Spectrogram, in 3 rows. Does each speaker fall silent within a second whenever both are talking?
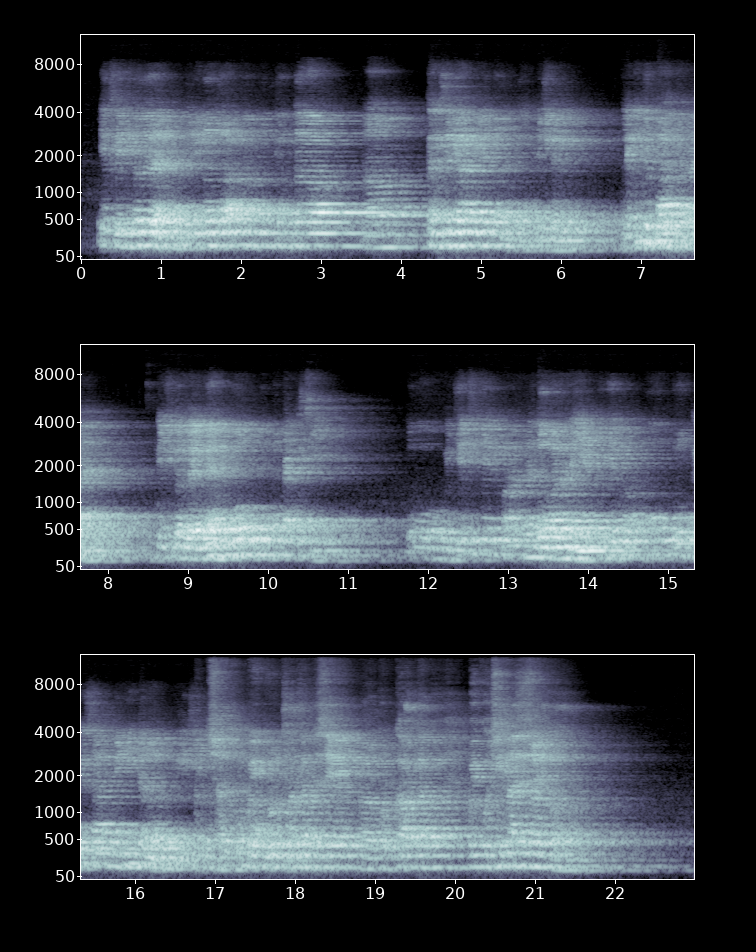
No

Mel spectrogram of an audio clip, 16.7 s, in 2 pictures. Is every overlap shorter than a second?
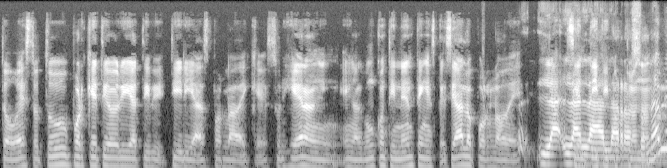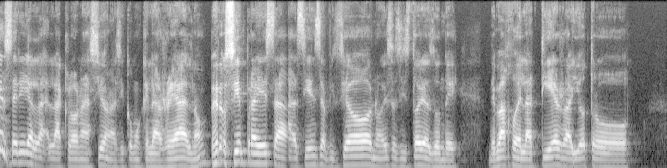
No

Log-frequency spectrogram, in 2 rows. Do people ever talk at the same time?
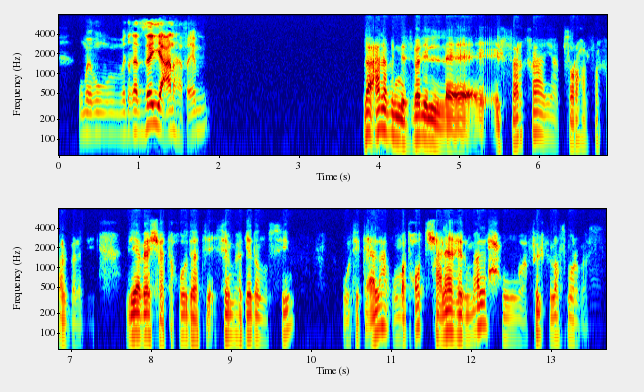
No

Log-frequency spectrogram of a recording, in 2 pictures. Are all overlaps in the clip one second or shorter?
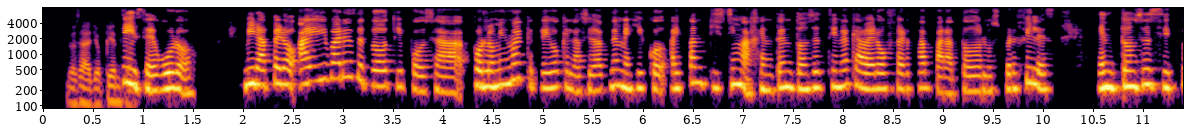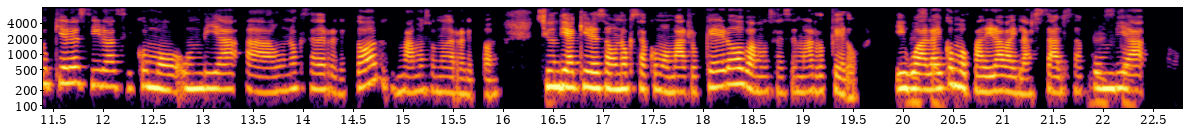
Yes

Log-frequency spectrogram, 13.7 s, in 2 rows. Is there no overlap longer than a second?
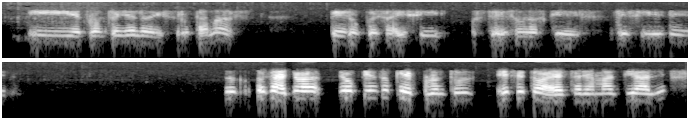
Yes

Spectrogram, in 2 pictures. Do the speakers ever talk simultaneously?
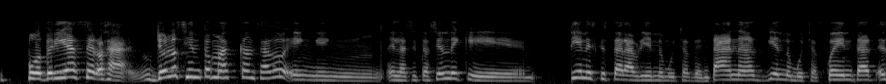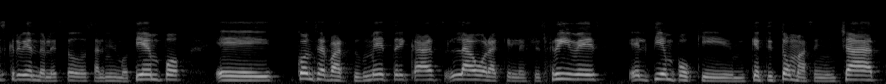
No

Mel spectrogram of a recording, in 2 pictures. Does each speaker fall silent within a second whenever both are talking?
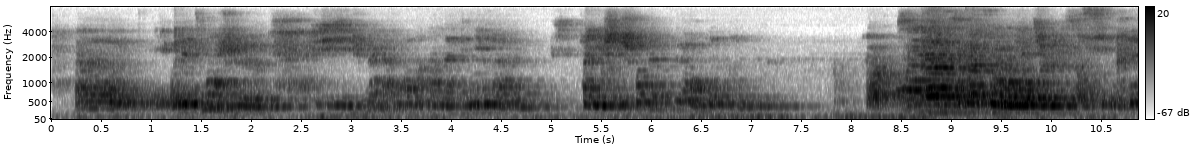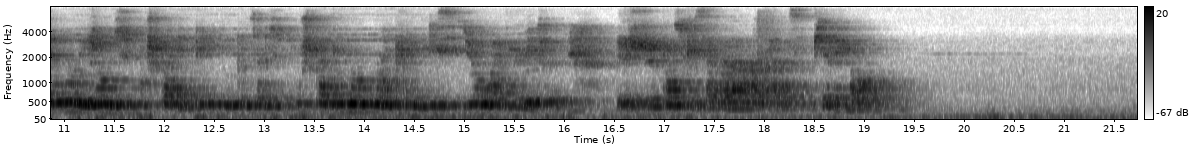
No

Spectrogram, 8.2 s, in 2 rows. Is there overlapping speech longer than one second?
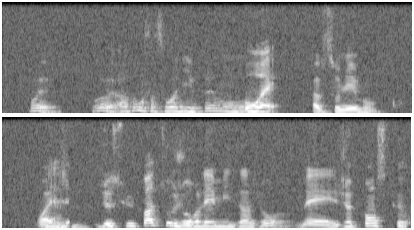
No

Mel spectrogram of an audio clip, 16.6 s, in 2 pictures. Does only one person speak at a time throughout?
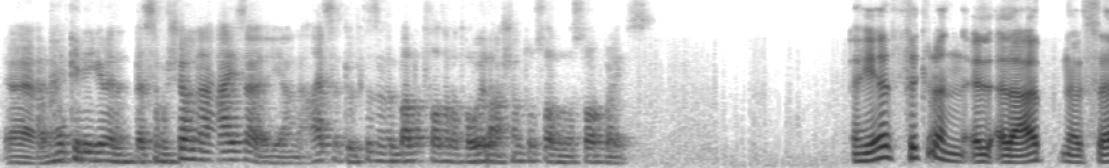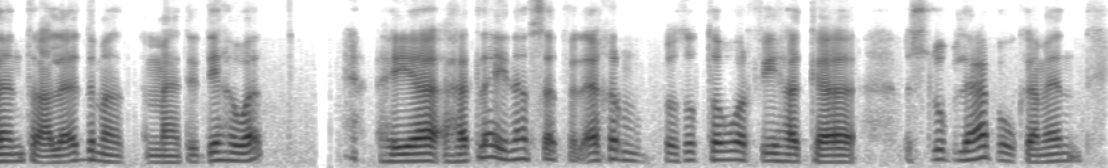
Yes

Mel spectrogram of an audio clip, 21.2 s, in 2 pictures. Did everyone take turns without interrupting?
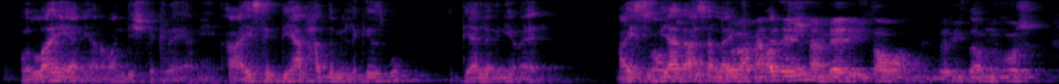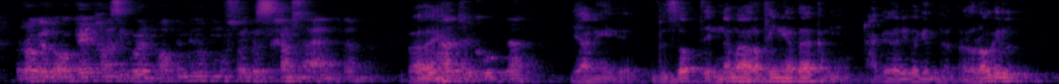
No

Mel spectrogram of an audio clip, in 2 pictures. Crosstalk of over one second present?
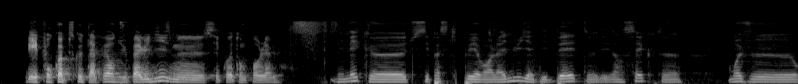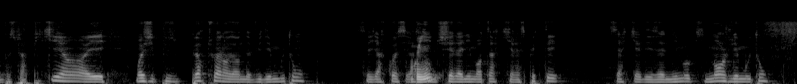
No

